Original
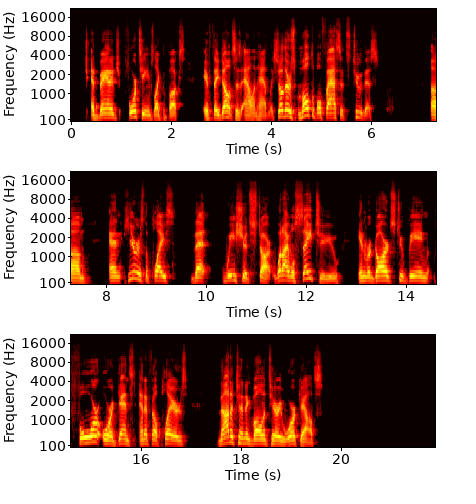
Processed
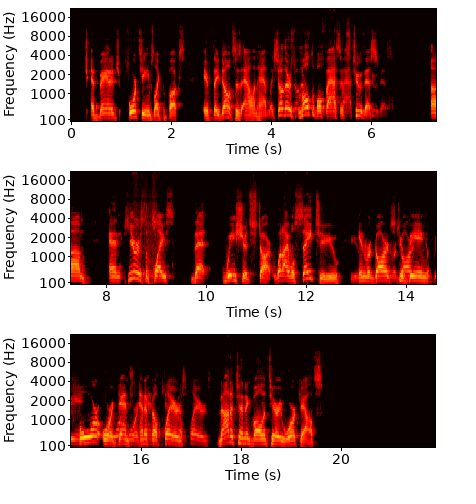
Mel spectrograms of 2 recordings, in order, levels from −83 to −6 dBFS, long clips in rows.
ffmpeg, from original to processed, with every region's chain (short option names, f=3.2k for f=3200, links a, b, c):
-filter_complex "[0:a]asettb=1/sr,asplit=3[a][b][c];[a]atrim=end=3.834[d];[b]atrim=start=3.83:end=7.52,asetpts=PTS-STARTPTS,afade=t=in:d=0.004:c=qsin,afade=t=out:st=3.686:d=0.004:c=qsin,afreqshift=52,aecho=1:1:312:0.119,atrim=end_sample=162729[e];[c]atrim=start=7.516[f];[d][e]acrossfade=d=0.004:c1=hsin:c2=qsin[g];[g][f]acrossfade=d=0.004:c1=qsin:c2=hsin,asettb=1/sr,asplit=3[h][i][j];[h]atrim=end=8.534[k];[i]atrim=start=8.53:end=9.08,asetpts=PTS-STARTPTS,afade=t=in:d=0.004:c=qsin,afade=t=out:st=0.546:d=0.004:c=qsin,aeval=exprs='val(0)+0.5*0.00708*sgn(val(0))':c=same,equalizer=f=4k:t=o:w=1.6:g=9,acrusher=bits=8:dc=4:mix=0:aa=0.000001[l];[j]atrim=start=9.076[m];[k][l]acrossfade=d=0.004:c1=hsin:c2=qsin[n];[n][m]acrossfade=d=0.004:c1=qsin:c2=hsin,asettb=1/sr,asplit=3[o][p][q];[o]atrim=end=12.394[r];[p]atrim=start=12.39:end=17.68,asetpts=PTS-STARTPTS,afade=t=in:d=0.004:c=qsin,afade=t=out:st=5.286:d=0.004:c=qsin,lowpass=3.6k,aecho=1:1:507:0.211,atrim=end_sample=233289[s];[q]atrim=start=17.676[t];[r][s]acrossfade=d=0.004:c1=hsin:c2=qsin[u];[u][t]acrossfade=d=0.004:c1=qsin:c2=hsin,bandreject=f=7.9k:w=14,deesser=0.9,alimiter=level_in=0.5dB:limit=-24dB:level=0:latency=1:release=366,volume=-0.5dB,volume=-3dB"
